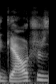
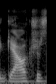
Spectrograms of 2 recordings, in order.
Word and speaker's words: Gaucher: When I say Gauchers disease, I just pronounce it as Gauchers disease.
